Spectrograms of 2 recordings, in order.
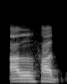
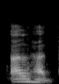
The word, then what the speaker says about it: আহ্লাদ: আহ্লাদ শব্দের প্রমিত উচ্চারণ আলহাদ, আগে ল পরে হ, আলহাদ। এটা কথাটা লেখার সময় আমরা লিখি আহ্লাদি, পড়ার সময় পড়বো আলহাদি, আগে লটা আসবে পরে হটা যাবে।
